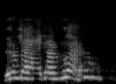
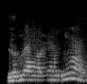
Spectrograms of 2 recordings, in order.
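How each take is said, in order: First: Voiced with a chuckle, lightly playful; laughing as he repeats the line; Jesus teasing with a laugh. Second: Said in the usual way. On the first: Jesus teasing the disciples, with a light laughing voice. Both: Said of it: "sabi ni Jesus".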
